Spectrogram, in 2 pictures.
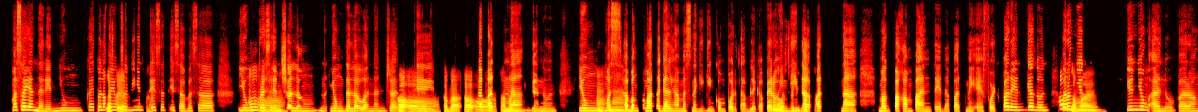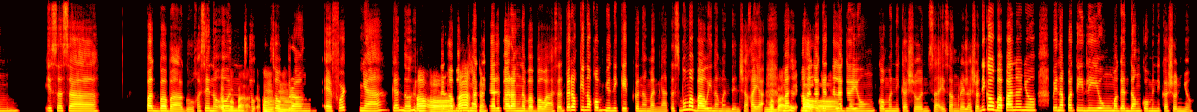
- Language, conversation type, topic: Filipino, unstructured, Paano mo hinaharap ang mga pagbabago sa inyong relasyon habang tumatagal ito?
- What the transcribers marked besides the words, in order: unintelligible speech; laugh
